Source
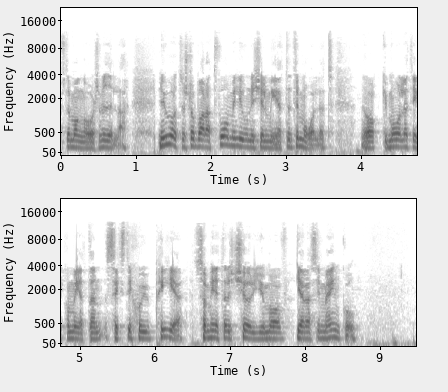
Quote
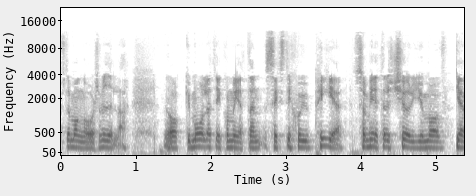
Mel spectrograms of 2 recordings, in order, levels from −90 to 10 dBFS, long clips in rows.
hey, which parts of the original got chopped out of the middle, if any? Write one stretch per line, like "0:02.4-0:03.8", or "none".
0:01.3-0:03.9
